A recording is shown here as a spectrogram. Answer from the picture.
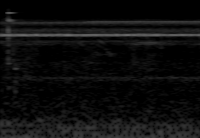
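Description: Steady, shrill insect chorus, an unbroken high-pitched drone, with a faint click just at the start.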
